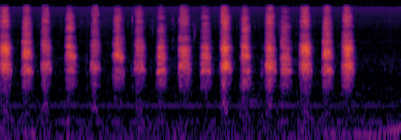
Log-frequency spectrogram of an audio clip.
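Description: A man imitating a debarked dog trying to bark: rapid, breathy, voiceless huffs, about three a second, with no voice behind them. They stop a little after five seconds in.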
